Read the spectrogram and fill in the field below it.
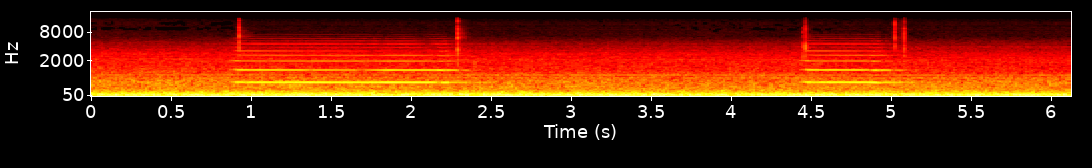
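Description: A train horn sounds twice.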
